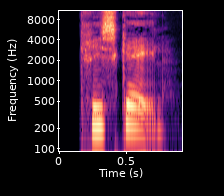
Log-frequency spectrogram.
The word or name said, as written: krigsgal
